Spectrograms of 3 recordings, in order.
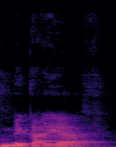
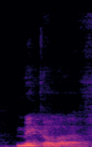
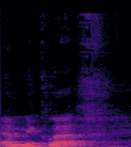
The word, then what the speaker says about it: Micallef: One girl said that, no, it's pronounced Micallef. The L's are like, you know, like in Spanish. And then the next girl was like, no, it's Micallef. So I'm gonna go with her. I'm gonna say Micallef.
